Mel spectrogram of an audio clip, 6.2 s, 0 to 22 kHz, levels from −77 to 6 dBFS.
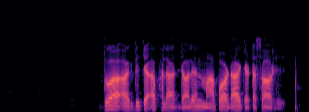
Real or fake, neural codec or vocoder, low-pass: real; none; 5.4 kHz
